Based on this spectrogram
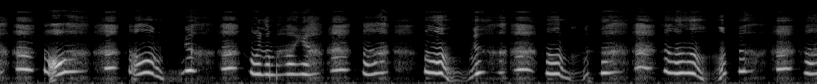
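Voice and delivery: very high, acted moaning cries; moaning outcry. A narrator's reading. Mother crying out to the narrator, high moaning voice. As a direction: cry out high between broken words. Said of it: "柳青一下子大吼了出来".

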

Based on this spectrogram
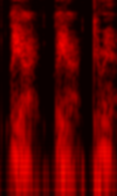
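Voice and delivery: hushed whisper to the dog. Real, not acted. Whispering to the sleepy dog Leo to come over. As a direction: whisper his name so he wakes gently.

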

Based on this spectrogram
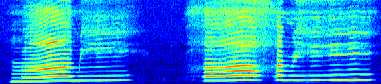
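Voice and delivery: put-on high, loud child's wail for mommy; little girl calling. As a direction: cry out like a small scared girl. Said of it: "She's like".

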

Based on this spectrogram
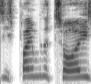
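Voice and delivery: ordinary delivery

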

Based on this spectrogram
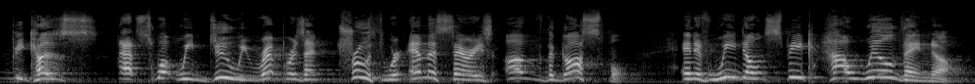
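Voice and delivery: rally the congregation to speak up; impassioned preaching. Acted. Pastor urging the church to speak truth, impassioned preaching.

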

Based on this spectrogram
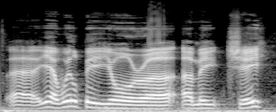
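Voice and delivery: amici said with a mock Italian flourish; proper Italian. Player accepts the dinner invite, mock Italian amici. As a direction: lean into amici like a real Italian. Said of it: "with the most, like, proper".

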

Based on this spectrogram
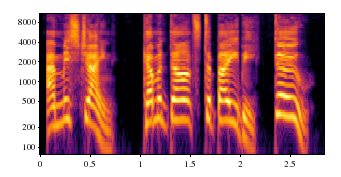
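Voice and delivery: put-on high, insistent call to a child; high-pitched coaxing command; bossy nurse. A narrator's reading. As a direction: summon the child like a harried nursemaid. Nurse summons the little girl.

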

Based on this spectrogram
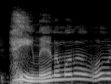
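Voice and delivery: high, put-on chummy greeting; fake friendliness. Employee flatters the owner, mock fake-friendly voice. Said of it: "give me this fake ass".

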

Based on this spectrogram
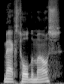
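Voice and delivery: plain reading voice

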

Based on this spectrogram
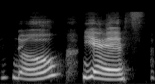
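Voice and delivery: high, loud mock-scared kid; high-pitched imitation of a child's confused confession; imitated scared child. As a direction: blurt it like a flustered, scared child. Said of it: "she's now getting scared".

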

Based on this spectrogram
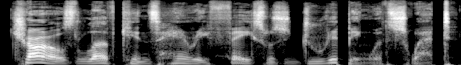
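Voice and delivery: usual speaking voice

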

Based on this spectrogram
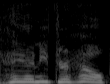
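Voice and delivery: put-on very high squeaky child voice; shrill put-on child falsetto; creepy kid at the door. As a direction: squeak it out like a pleading little kid.

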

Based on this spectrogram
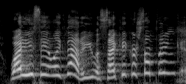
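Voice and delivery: high, loud, rapid outburst; mock alarmed questioning. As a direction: imitate a freaked-out assistant blurting questions. Startled assistant questions the client.

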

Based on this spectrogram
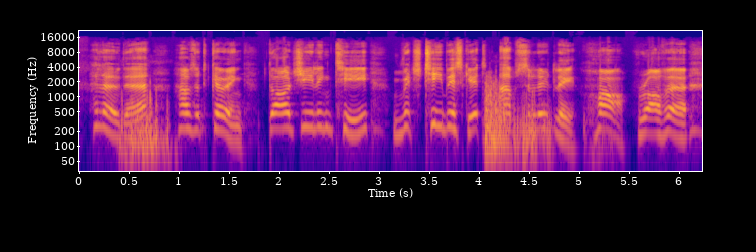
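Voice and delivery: high, hammed-up posh British accent. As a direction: send up an upper-class British toff, high-pitched. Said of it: "I ain't that posh either".

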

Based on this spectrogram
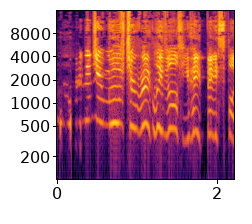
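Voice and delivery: can't believe what he's hearing; incredulous question. Retold or imitated.

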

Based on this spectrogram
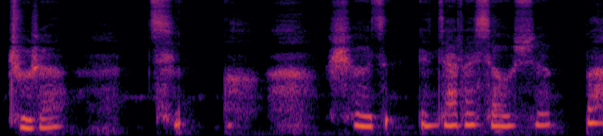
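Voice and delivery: high, soft, breath-broken begging; halting high character voice; moaning plea. Acted. Acted character continues moaning while pleading.

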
